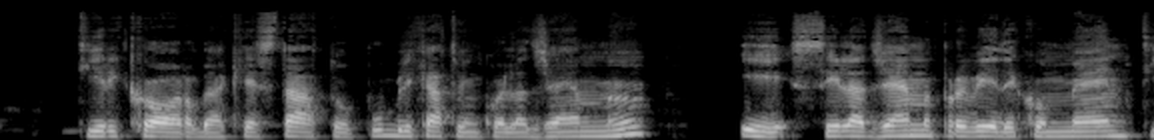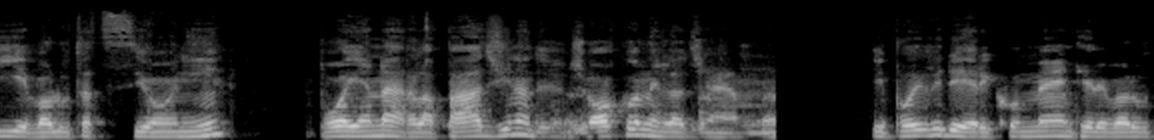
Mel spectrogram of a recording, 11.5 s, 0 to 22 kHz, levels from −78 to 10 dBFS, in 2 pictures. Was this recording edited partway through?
no; 0 cuts

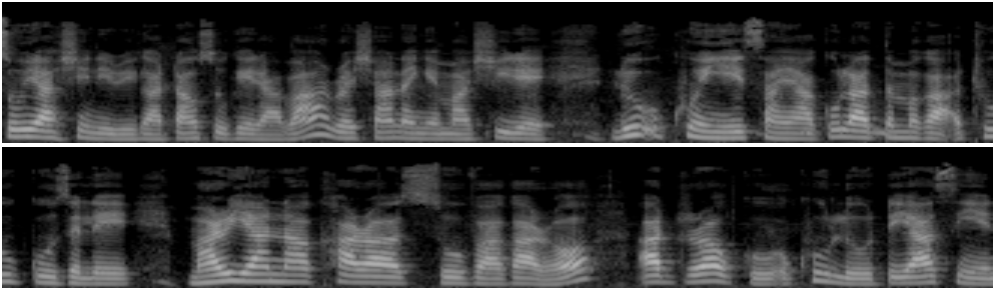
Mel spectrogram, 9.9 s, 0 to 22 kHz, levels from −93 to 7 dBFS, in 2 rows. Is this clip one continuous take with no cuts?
yes; 0 cuts

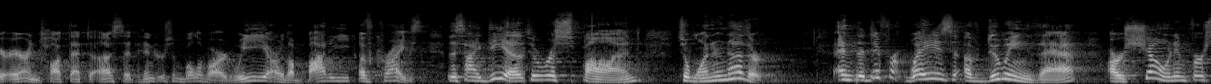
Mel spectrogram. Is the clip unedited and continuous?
no; 3 cuts; at 3.5 s, 5.2 s, 8.6 s

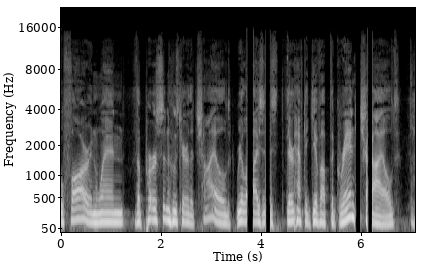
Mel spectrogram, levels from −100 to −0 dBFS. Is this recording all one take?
no; 3 cuts; at 2.4 s, 3.4 s, 4.7 s

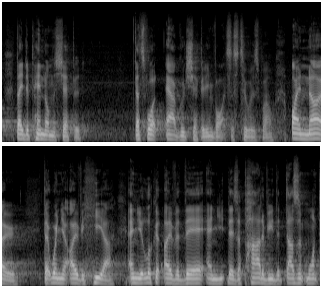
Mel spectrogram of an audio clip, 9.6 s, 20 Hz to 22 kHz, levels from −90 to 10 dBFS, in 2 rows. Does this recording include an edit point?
no; 0 cuts

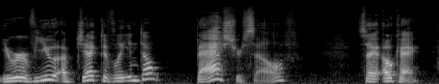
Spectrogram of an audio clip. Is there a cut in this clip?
no; 0 cuts

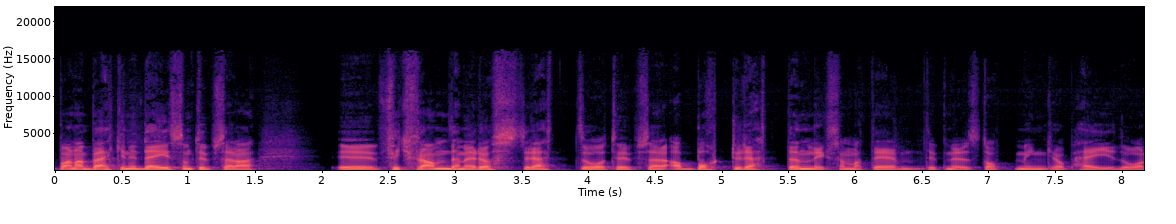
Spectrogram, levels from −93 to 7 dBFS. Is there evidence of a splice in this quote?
yes; 1 cut; at 3.0 s

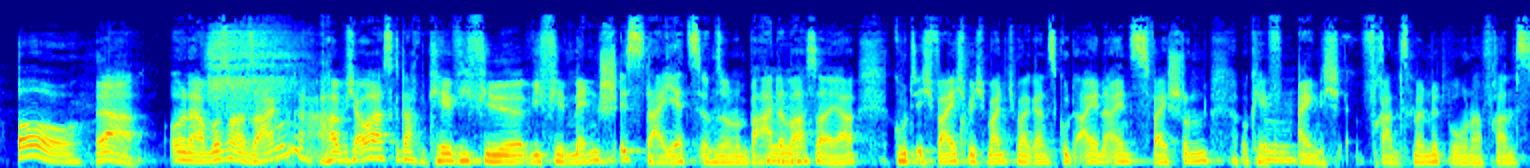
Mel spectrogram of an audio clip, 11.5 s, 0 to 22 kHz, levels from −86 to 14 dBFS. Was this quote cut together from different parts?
no; 0 cuts

